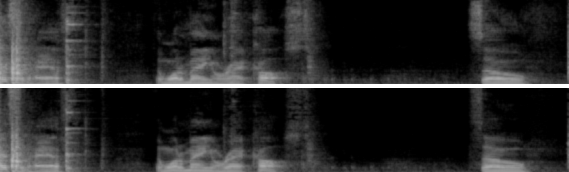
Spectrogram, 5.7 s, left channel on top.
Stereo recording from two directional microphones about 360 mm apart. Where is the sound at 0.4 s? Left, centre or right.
Right.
